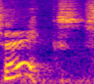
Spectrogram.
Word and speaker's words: CeX: It's pronounced sex. – Sex. – That's pronounced sex.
